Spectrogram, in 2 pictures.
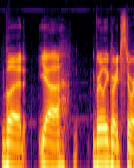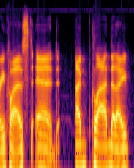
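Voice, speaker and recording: A woman giving casual, expressive reaction commentary on a video game, talking back to its characters. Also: rumbling low, slow, clean tone, no echo. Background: game music and dialogue.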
